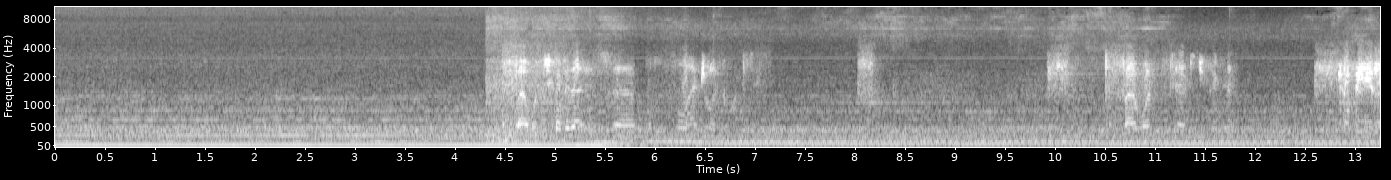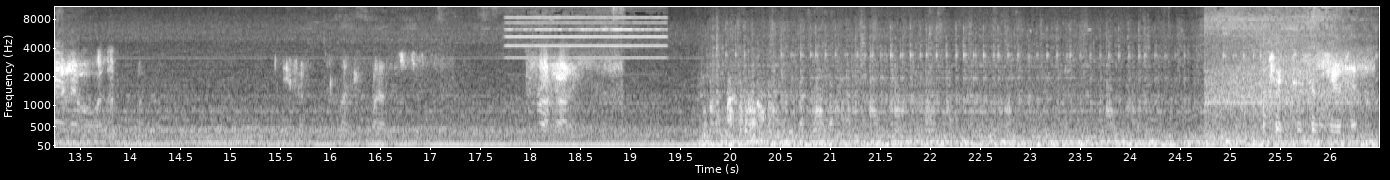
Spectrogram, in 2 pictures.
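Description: A small aircraft engine hums steadily.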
